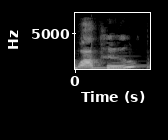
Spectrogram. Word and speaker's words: Wapuu: So our mascot is called Wapu, and it's spelled W-A-P-U-U, and it's out of the classic anime type character. And the Wapoo is just this cuddly little Pikachu-type character, and it's holding a ball with a WordPress W on it.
